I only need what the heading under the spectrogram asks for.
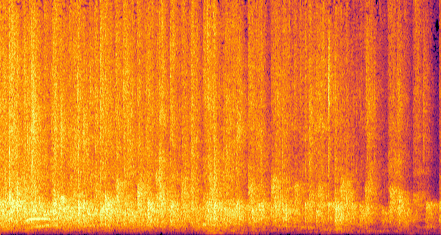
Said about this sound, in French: Et je veux qu'on les applaudisse très fort, ils viennent très loin.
